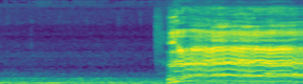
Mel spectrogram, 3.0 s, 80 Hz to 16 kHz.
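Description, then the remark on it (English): A creature, the Cyber Squatch, gives a low, rumbling growl that turns into a sudden, loud, sustained scream, a harsh, roaring shriek of frustration that holds steady to the end. “We cut to the inside of Angela Atticus Jr.'s 2020 Range Rover, screeching away down the highway as the Cyber Squatch screams in frustration.”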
